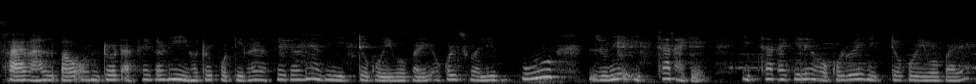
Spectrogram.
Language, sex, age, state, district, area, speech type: Assamese, female, 30-45, Assam, Dhemaji, rural, spontaneous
